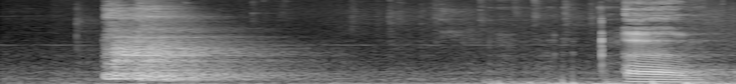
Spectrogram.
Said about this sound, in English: excuse me, about to cough. I was going to say, can you move near the mic? Don't do that while you're coughing.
